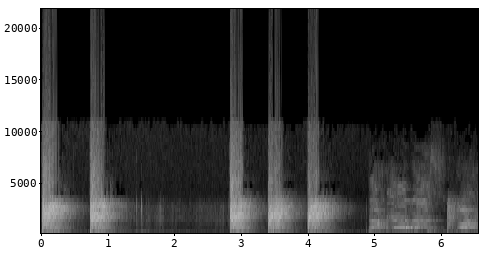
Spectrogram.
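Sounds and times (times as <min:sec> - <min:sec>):
gunfire from guards shooting: 0:00.0 - 0:01.4, 0:02.8 - 0:04.7, 0:06.1 - 0:06.4.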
